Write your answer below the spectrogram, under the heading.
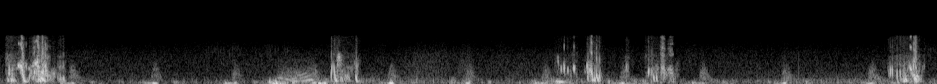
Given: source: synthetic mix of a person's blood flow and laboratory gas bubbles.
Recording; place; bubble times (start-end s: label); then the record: Doppler ultrasound of blood flow; subclavian vein
0.05-0.67 s: bubbles
3.29-3.62 s: bubbles
5.54-5.79 s: bubbles
5.84-6.04 s: bubbles
6.25-6.30 s: bubbles
6.45-6.80 s: bubbles
8.87-9.25 s: bubbles
From the record:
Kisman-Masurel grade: 223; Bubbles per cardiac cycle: several, 3 to 8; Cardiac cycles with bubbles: 10 to 50%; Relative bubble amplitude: loud (0.450 to 0.775); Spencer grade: 2 (many but less than half of the cardiac periods contain bubble signals, singularly or in groups); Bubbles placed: anywhere in the cardiac cycle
